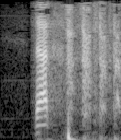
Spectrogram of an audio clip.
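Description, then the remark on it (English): A person imitates a dog panting heavily after sitting down during a walk: a brief voiced whine followed by a steady series of quick, breathy huffs. “And so when I'd say, okay, we're going to sit now, sit under some tree or somewhere out in the middle of the walk, sit down, and the dog would be just breathing, you know, so heavily.”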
